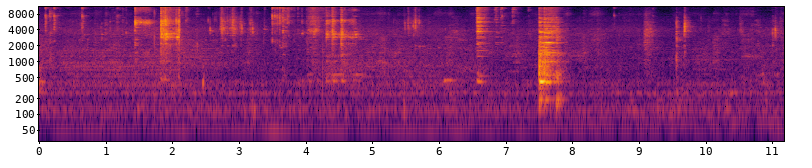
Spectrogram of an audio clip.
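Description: Rice is mixed in water inside a pot for Hyderabadi dum biryani, with sporadic metallic clinks and scrapes of a spoon against the pot over a quiet background.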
